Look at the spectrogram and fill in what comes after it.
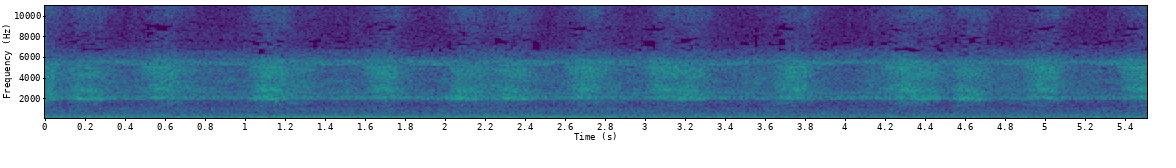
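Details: Night chorus of crickets in the woods, recorded September 2, 2023 using a phone and stereo microphone; shrill pulsed chirping repeats steadily near twice a second, with a brief low hum early on.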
